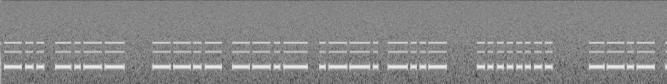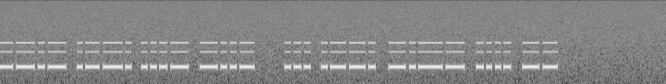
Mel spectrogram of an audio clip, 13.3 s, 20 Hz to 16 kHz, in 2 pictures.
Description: Morse code, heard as a keyed tone, hand-sent with a straight key, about 25 wpm, 780 Hz. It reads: … QQPX <HH> QQPVX SPYHM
